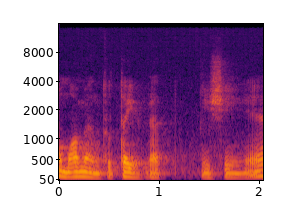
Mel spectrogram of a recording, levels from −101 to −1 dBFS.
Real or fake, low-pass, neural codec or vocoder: real; 14.4 kHz; none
